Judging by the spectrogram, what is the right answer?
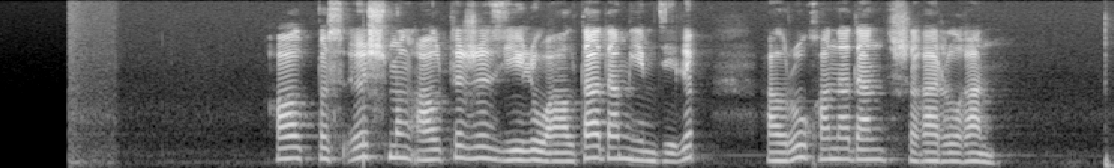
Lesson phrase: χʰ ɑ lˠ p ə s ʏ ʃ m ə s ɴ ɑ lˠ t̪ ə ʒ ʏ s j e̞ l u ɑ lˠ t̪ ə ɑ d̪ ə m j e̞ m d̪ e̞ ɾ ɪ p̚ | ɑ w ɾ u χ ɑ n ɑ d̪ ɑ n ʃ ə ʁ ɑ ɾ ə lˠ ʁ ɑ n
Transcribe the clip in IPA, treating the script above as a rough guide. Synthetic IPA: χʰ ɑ lˠ p ə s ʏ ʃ m ə ɴ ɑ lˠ t̪ ə ʒ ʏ z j e̞ l u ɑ lˠ t̪ ə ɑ d̪ ɑ m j e̞ m d̪ e̞ l ɪ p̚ | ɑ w ɾ u χ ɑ n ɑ d̪ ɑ n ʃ ə ʁ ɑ ɾ ə lˠ ʁ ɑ n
